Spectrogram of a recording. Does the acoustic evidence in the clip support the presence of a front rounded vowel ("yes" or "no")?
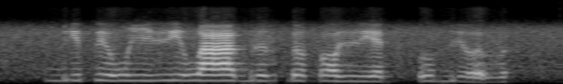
no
